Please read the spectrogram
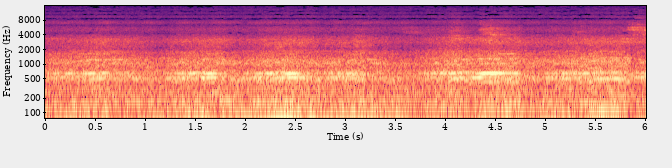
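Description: Quiet room with a faint low rumble and a faint humming drone that comes and goes.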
